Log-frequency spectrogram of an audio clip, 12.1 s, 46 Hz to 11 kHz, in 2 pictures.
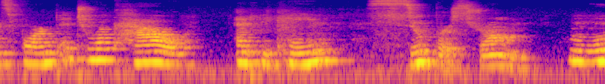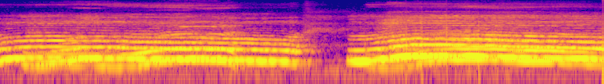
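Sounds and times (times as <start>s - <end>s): women mooing like cows: 5.7s - 12.0s.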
